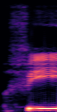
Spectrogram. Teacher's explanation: জেরওয়ালা ফাটি জজমালা ইয়ার সাথে এক আলিফ টানি পড়ব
